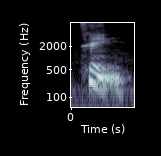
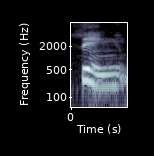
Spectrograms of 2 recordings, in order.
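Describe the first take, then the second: First: The word begins with a plain t sound. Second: The word begins with a th sound. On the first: "we say ting" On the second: "Instead of saying thing"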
